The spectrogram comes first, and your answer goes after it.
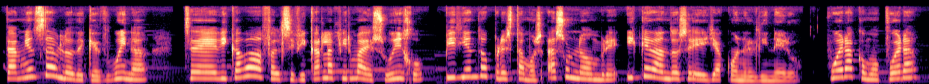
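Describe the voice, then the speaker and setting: High-pitched female true-crime narrator. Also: a little mellow.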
